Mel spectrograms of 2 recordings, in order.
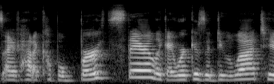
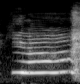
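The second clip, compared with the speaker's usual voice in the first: high, loud little yeah; squeaky timid yeah; 6 dB louder than usual. Retold or imitated. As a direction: answer like a scared child. Timid answer to radiologist.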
